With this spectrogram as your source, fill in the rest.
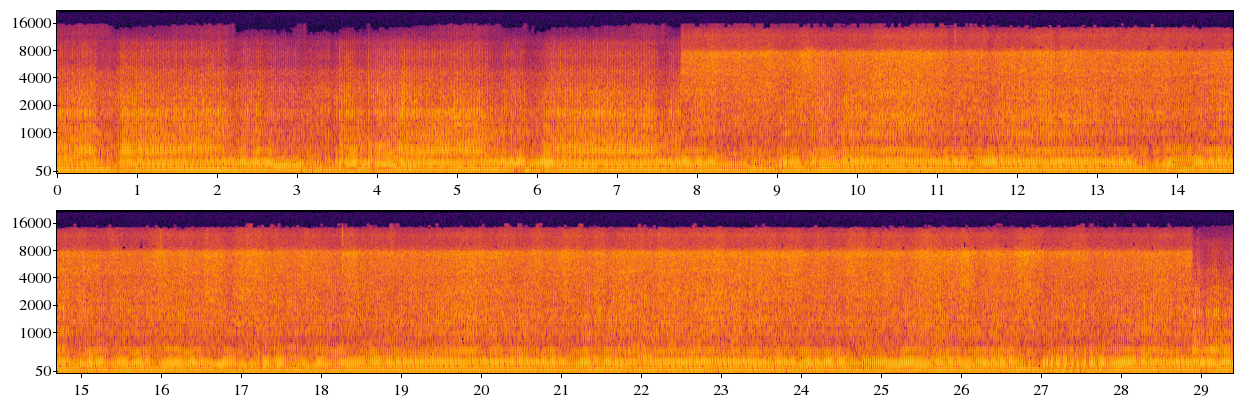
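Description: Tyres crunch over dry leaves and dirt.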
